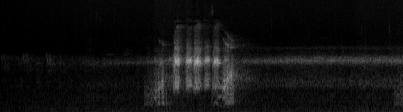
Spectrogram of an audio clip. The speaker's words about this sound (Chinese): 原来瀑布底下有着一条美丽的小溪，夜晚的青蛙在小溪流旁边叫着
